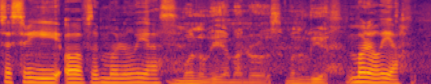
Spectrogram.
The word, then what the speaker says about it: Monadhliath: Monadhliath, not the TH.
